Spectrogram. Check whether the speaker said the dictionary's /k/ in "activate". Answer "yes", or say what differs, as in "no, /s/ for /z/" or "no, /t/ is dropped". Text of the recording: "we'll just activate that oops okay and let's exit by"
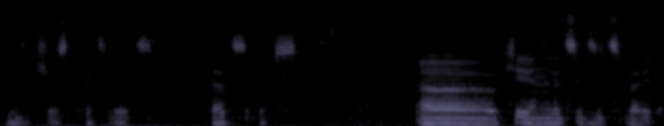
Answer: yes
